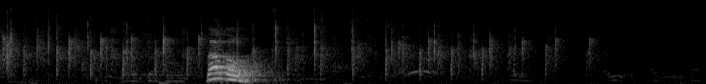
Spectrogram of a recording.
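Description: Hands clap in a quick steady rhythm.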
